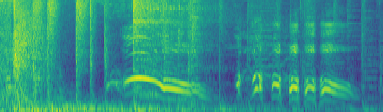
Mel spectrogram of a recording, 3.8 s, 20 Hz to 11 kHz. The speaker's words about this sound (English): and it clocks balls up to 900 miles an hour, and we smoke the thing like it's just air. Oh my goodness. So we're breaking sound speeds, yep. Right? Yep. Supersonic. Holy cow. Fastball, shot number one out of the cannon. No turning back now. 3, 2, 1.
